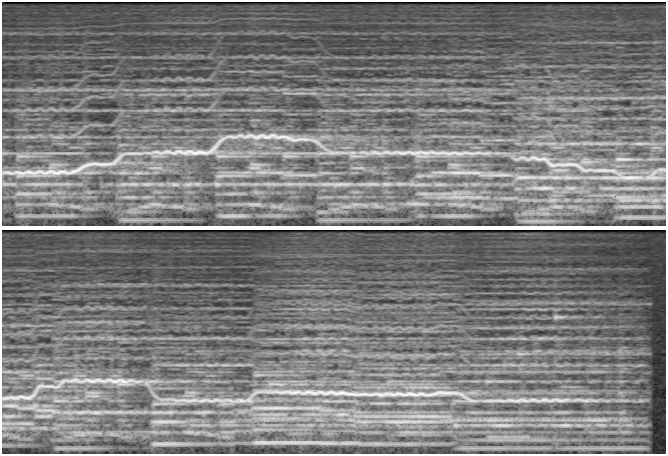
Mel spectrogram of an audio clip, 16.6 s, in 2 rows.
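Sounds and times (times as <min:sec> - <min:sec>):
alien tune: 0:00.0 - 0:16.4.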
